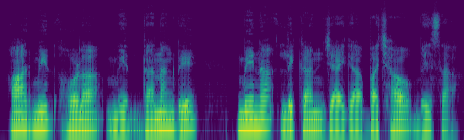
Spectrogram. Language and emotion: Santali, neutral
